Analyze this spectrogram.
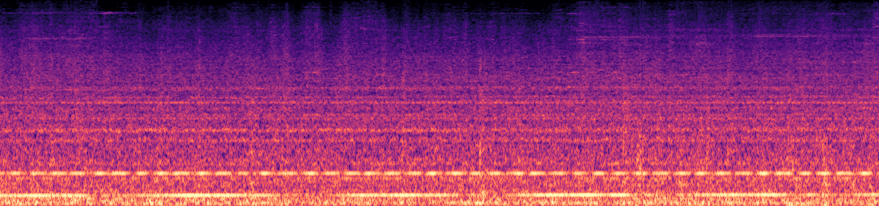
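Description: An electric locomotive hums steadily as a train rolls along the rails.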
